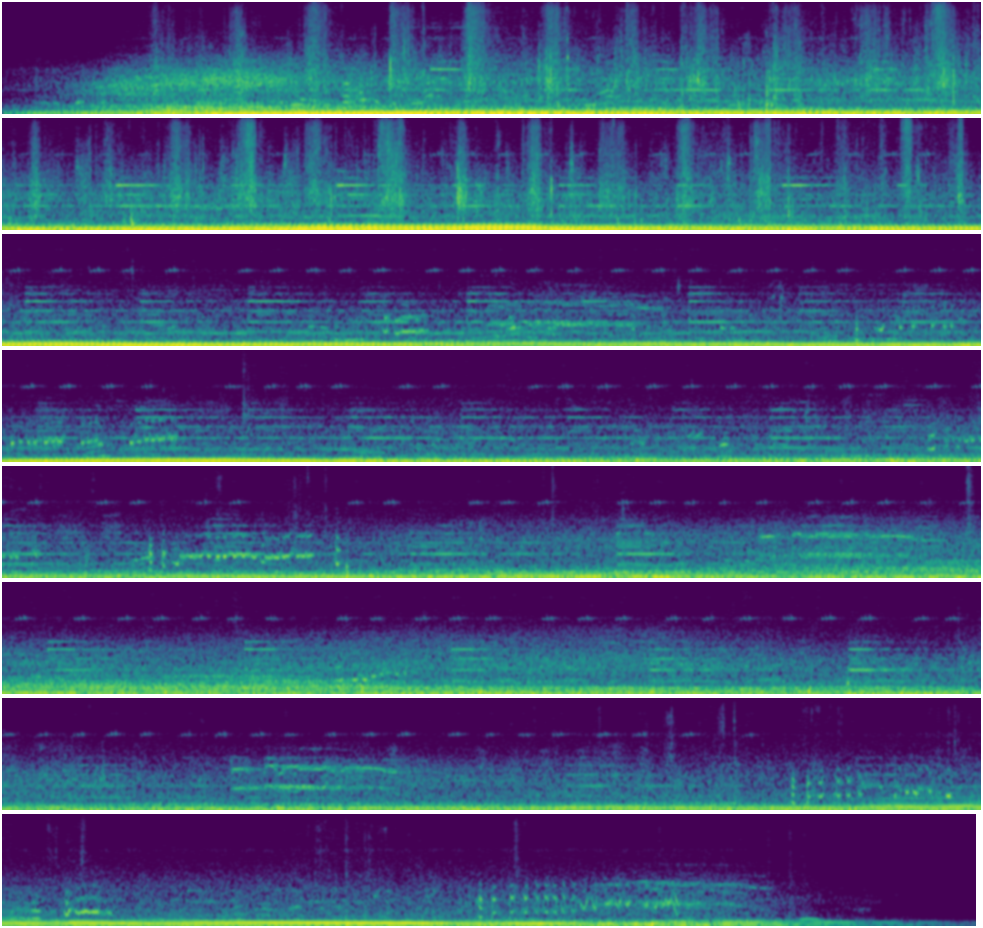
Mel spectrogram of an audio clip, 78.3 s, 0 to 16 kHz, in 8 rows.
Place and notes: La Vy des Pierres, Leschaux, France - près du poulailler
Col de Leschaux, l'angelus sonne près d'un poulailler .
France métropolitaine, France, 17 July 2021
